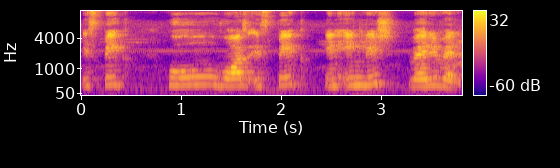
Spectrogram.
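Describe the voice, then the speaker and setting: A high-pitched woman at a very slow pace, with fairly even intonation. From India. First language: Marathi. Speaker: English learning YouTuber. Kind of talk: casual vlog talk to camera. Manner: halting, with fillers and self-corrections.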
